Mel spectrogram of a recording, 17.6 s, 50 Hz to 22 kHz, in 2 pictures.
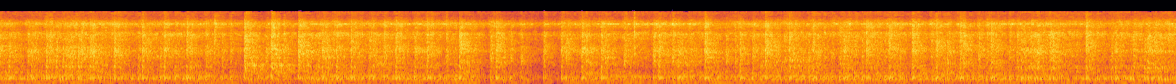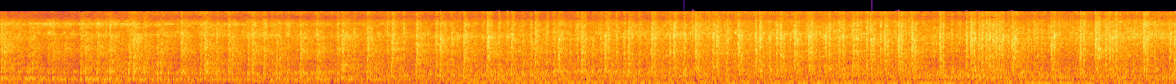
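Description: Modified 1916 Indian Powerplus 1000cc V-twin board track racer engine running through a short straight exhaust pipe, a loud, rapid staccato of firing pulses.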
